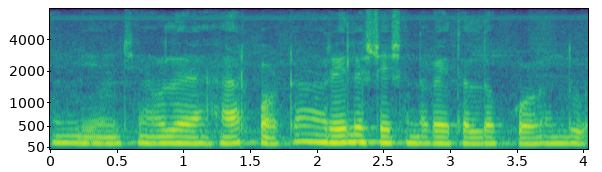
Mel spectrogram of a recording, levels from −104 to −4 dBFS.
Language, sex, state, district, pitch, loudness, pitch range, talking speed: Tulu, male, Karnataka, Dakshina Kannada, 135 Hz, -17 LUFS, 130-145 Hz, 105 wpm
